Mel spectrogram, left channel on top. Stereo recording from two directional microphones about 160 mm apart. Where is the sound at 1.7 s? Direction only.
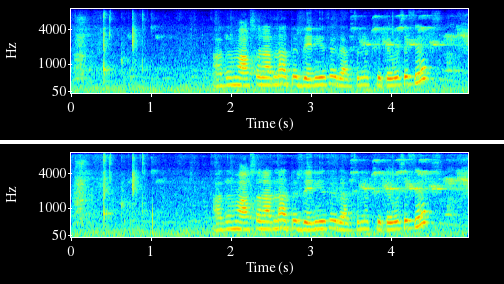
5° left (ahead or behind).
